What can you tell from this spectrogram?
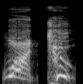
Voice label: "1 2" drill sgt, Voice; numbers and letters

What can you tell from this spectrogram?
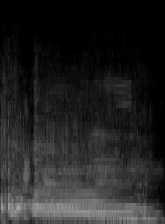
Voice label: uh oh; ooh ahh; teletubbies

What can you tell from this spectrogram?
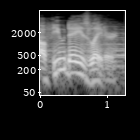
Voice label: few days later announcer

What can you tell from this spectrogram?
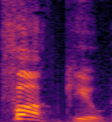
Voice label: "fuck you", male; Voice; expletives

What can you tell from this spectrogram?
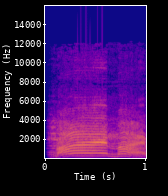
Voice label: "my my", male; Voice; expletives

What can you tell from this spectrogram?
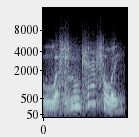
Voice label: listen carefully cartoon; Voice; introductions

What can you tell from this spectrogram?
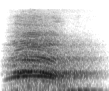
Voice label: "yeah", group of men

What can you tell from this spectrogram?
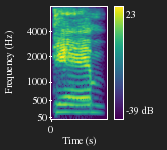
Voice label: "damn", expletives

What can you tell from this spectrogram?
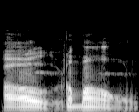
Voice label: "oh come on", male; Voice

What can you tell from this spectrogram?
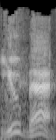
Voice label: announcer; you bet

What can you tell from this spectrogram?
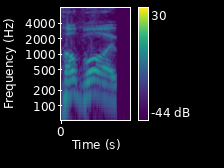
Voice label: "oh boy", male; ooh ahh

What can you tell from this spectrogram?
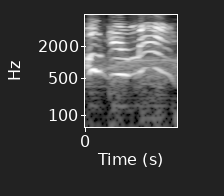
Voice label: "oh dear me" girl; expletives

